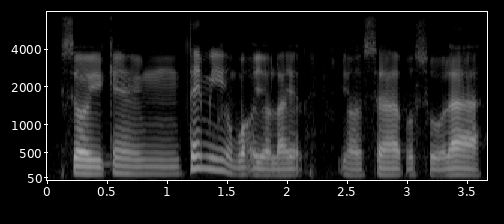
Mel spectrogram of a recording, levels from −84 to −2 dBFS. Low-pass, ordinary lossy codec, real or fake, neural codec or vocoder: 7.2 kHz; none; real; none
